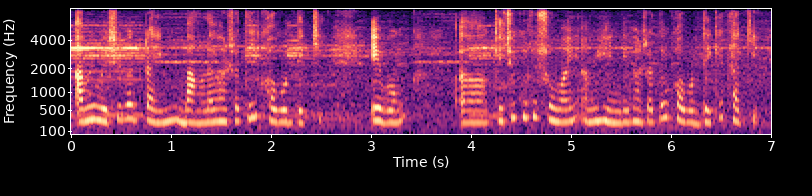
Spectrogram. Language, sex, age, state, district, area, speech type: Bengali, female, 45-60, West Bengal, Purba Bardhaman, rural, spontaneous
